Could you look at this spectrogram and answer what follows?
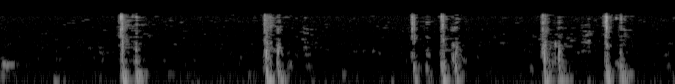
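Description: Keys tapped on a computer keyboard in a few short clustered bursts of clicks, fairly quiet and close, with gaps of near silence between them and no talking.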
